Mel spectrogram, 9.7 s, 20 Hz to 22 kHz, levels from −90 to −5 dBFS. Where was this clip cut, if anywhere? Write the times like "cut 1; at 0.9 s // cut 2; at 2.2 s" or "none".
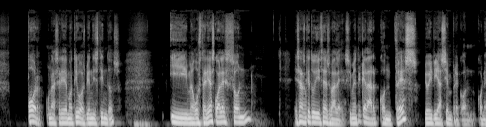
cut 1; at 4.3 s // cut 2; at 6.1 s // cut 3; at 7.2 s // cut 4; at 7.6 s // cut 5; at 8.5 s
